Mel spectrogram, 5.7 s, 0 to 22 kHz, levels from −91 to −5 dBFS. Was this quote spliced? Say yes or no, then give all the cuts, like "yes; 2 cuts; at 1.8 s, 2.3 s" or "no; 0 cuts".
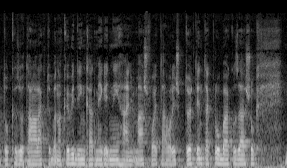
no; 0 cuts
